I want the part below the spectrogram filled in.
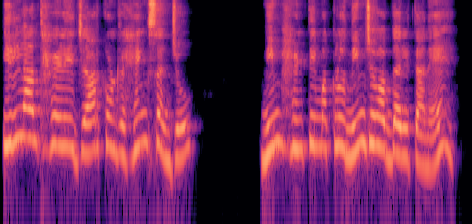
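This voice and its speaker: A young new mother, tearful and pleading, speaking softly and quickly as she begs her husband for help, voiced by a woman reading the story. Her voice sits a little high. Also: slightly rough. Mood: upset. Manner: soft, pleading voice.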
